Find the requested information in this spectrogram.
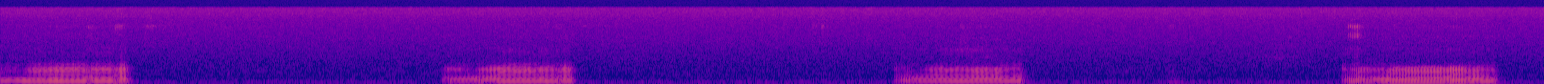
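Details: Four long, moaning notes of a dog singing in cold winter weather, each rich in harmonics and lasting around a second, spaced about four to five seconds apart with quiet pauses in between.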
